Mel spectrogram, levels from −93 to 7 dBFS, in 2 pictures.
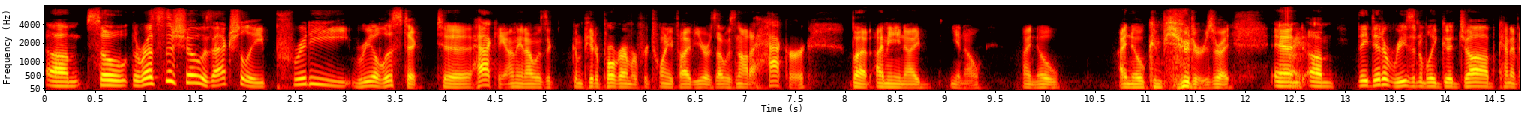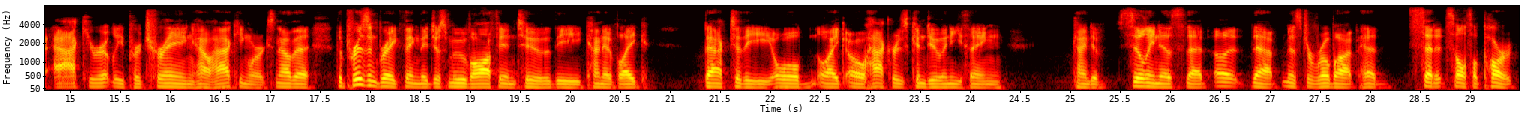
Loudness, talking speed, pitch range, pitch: -25 LUFS, 185 wpm, 115-145 Hz, 130 Hz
